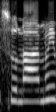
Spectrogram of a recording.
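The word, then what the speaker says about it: tsunami: Lallan top question में क्या बताए हैं कि सुनामी में टी साइलेंट होता है और सुनामी का अर्थ बंदरगाह में की उठती लहर होती है।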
